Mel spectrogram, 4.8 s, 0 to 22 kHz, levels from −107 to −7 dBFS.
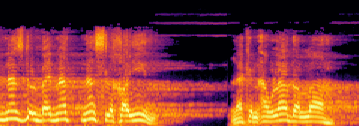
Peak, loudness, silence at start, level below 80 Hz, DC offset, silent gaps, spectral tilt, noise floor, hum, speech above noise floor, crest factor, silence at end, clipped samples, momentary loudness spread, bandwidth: -2 dBFS; -11 LUFS; 0 s; -44 dBFS; under 0.1%; none; -5.5 dB/octave; -39 dBFS; none; 29 dB; 10 dB; 0 s; under 0.1%; 8 LU; 9.2 kHz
